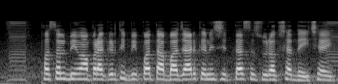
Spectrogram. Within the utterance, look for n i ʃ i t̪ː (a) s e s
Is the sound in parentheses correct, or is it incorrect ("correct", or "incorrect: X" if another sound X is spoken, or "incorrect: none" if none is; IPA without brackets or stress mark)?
correct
